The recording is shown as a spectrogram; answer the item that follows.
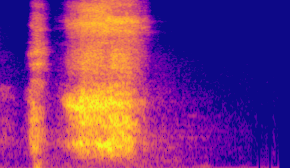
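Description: A weightlifter's forceful breaths out through the mouth with the effort of a dumbbell rep: a short puff about a quarter second in, then a longer hissing exhale of about two-thirds of a second.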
